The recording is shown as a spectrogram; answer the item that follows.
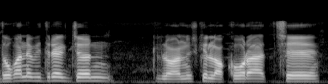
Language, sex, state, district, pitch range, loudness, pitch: Bengali, male, West Bengal, Alipurduar, 135-165 Hz, -15 LUFS, 140 Hz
